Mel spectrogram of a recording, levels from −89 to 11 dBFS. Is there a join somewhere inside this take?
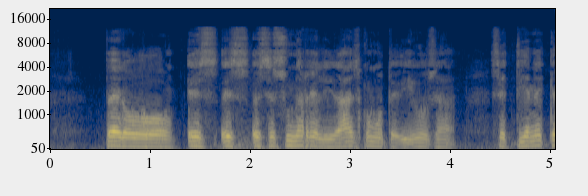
yes; 1 cut; at 1.3 s

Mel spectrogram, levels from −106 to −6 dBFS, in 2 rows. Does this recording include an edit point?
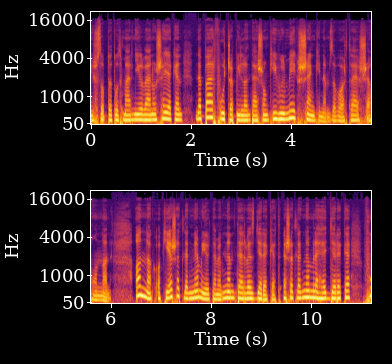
yes; 1 cut; at 8.2 s

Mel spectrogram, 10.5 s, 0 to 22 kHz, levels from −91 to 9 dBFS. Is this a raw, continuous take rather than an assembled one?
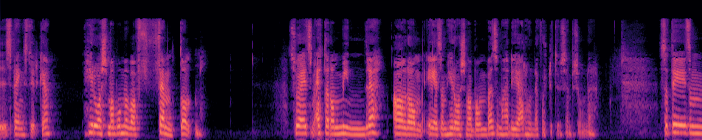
yes; 0 cuts

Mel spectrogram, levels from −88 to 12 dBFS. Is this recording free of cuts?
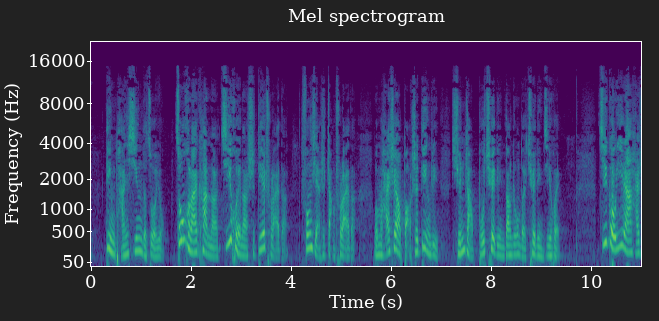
no; 1 cut; at 1.5 s

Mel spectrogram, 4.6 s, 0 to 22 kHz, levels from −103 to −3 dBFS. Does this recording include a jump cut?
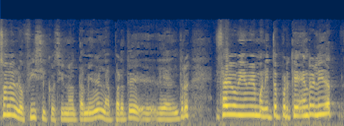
no; 0 cuts

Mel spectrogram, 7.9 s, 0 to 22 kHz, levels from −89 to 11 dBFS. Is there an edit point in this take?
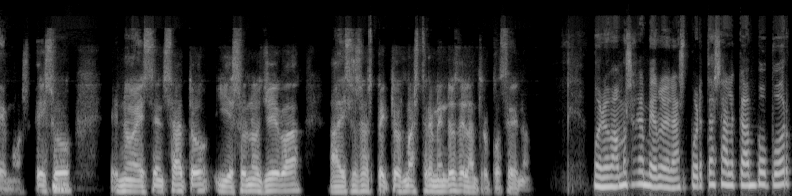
no; 0 cuts

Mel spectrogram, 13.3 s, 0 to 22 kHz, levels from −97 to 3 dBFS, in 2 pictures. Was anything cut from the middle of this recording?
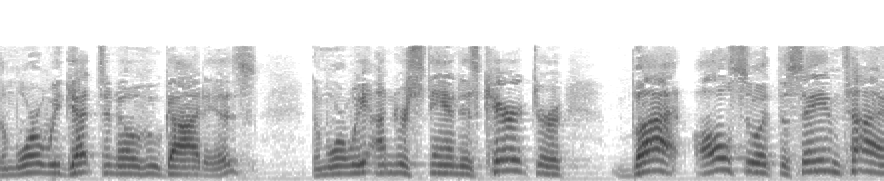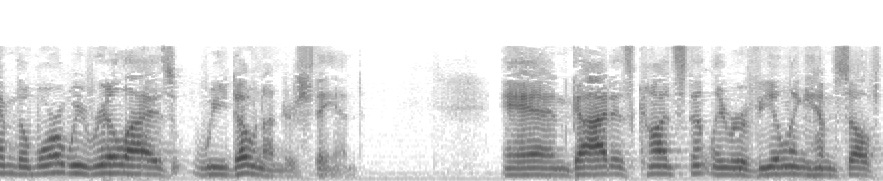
no; 0 cuts

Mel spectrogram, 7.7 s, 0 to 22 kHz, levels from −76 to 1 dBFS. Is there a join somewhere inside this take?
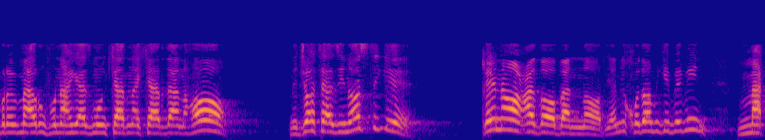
no; 0 cuts

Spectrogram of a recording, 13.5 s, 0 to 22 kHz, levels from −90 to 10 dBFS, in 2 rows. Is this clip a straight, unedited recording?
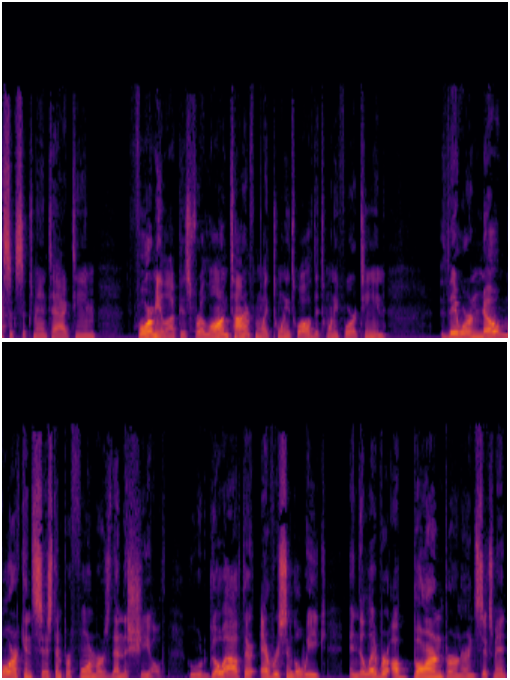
yes; 0 cuts

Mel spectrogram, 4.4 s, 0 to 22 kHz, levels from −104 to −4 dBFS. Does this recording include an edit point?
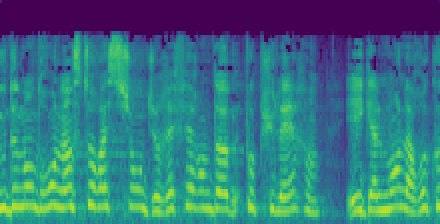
yes; 1 cut; at 2.4 s

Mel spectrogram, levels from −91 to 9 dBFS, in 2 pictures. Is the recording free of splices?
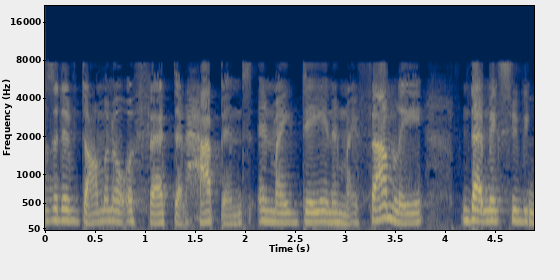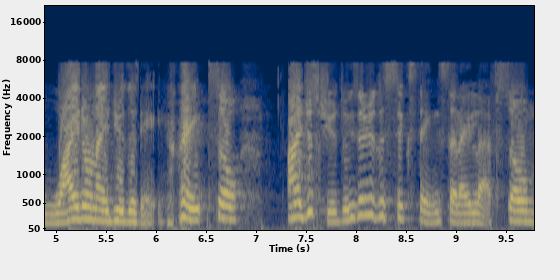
no; 3 cuts; at 4.8 s, 5.8 s, 7.6 s

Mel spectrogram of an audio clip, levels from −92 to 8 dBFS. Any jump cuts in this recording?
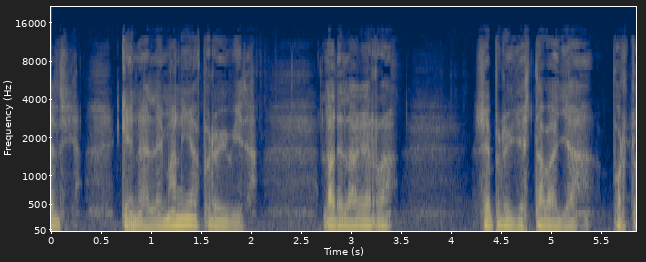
yes; 2 cuts; at 1.5 s, 2.9 s

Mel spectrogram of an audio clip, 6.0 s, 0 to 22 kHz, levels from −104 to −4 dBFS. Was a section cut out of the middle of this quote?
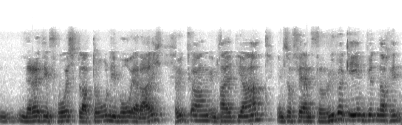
yes; 2 cuts; at 2.6 s, 3.3 s

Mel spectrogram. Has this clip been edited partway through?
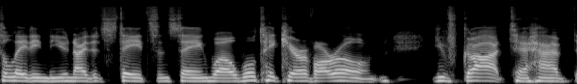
no; 0 cuts

